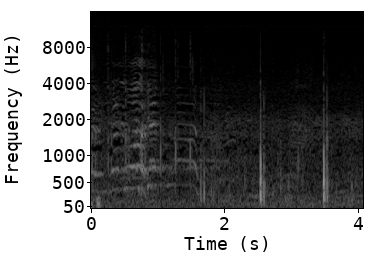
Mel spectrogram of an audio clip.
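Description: Faint voices of players calling out on the field, then two sharp knocks about a second apart over quiet open-air ground noise.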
